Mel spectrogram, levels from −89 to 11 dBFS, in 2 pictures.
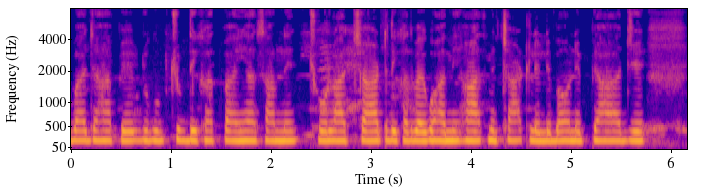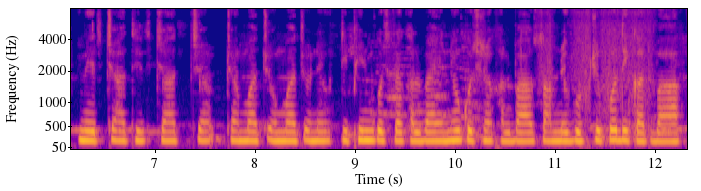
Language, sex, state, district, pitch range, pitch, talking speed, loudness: Bhojpuri, female, Jharkhand, Palamu, 195-205 Hz, 200 Hz, 175 wpm, -15 LUFS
